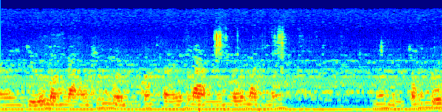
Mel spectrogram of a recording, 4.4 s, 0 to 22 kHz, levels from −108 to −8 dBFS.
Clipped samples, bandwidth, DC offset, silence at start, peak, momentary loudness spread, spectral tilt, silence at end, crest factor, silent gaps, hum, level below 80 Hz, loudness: under 0.1%; 15.5 kHz; under 0.1%; 0 s; -8 dBFS; 15 LU; -5.5 dB/octave; 0 s; 22 dB; none; none; -56 dBFS; -29 LUFS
